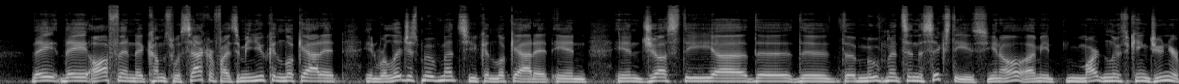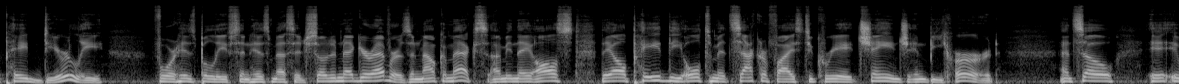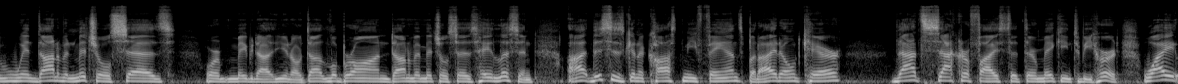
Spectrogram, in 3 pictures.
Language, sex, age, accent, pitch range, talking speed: English, male, 40-59, American, 135-160 Hz, 190 wpm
